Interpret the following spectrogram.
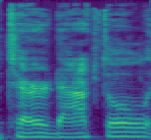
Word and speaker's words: pterodactyl: So I was wondering, have you ever heard why you can't tell when a pterodactyl is in the bathroom? Yeah, it's because the P is silent.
